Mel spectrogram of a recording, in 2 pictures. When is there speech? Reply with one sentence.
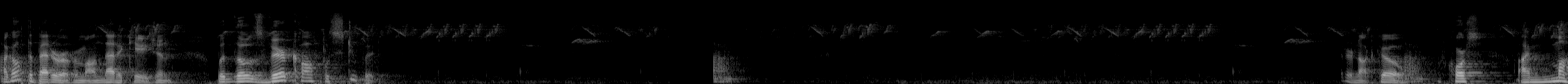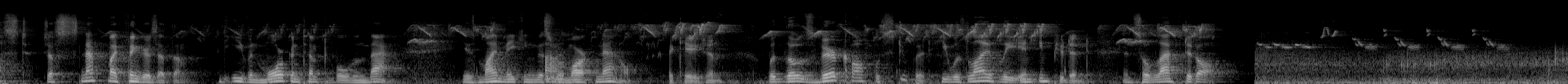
You can hear the speech from 0.0 to 3.8 s and from 13.4 to 27.9 s.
